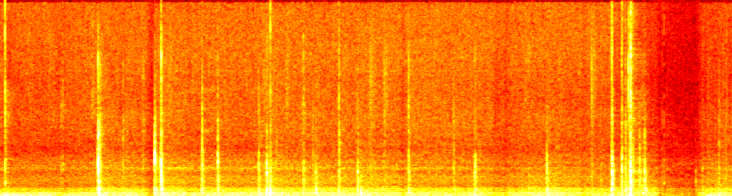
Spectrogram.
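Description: Small plastic parts click and tap as a handheld device is handled.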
